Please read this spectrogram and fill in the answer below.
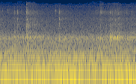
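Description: Quiet handling of a Dart Zone Powerball Ballistics Ops pump-action ball blaster that has double-fed: a few faint plastic clicks and creaks over a low rumble.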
